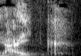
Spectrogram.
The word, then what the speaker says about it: haec: For intere haec, the A could be elided or blended. The H would be either silent or pronounced very softly. So, intere haec.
